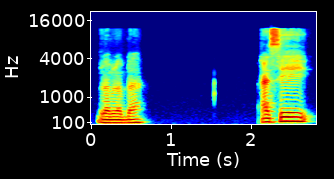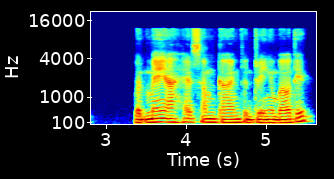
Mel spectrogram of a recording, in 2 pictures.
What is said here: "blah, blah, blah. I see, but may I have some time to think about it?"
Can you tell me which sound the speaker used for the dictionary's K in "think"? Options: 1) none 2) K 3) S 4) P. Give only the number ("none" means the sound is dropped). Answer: 1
